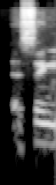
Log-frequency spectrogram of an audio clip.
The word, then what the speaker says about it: Essengue: Essing Noah Essen. Apparently it's how it's pronounced.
